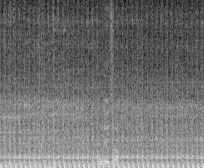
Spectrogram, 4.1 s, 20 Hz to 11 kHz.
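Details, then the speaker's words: Racal 125 tricycle engine with valves unadjusted for two years, before adjustment: steady single-cylinder idle with a light, regular tick about three a second, not yet loud; loose valve clearance, adjustment due. "So ayan guys umaandar na siya. Meron kayong naririnig guys na tumitiktik."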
